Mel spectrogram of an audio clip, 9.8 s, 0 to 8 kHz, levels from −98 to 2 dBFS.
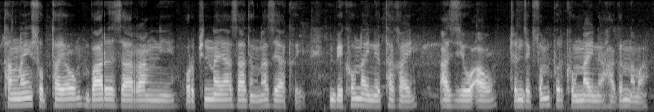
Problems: constant background noise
